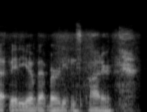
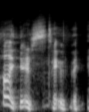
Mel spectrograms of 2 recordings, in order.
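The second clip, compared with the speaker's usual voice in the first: high, loud, slow laughing oh you're stupid; laughing tease; 12 semitones higher, 8 dB louder, slower than usual. Real, not acted. To a friend, a high laughing tease.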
